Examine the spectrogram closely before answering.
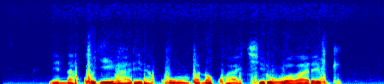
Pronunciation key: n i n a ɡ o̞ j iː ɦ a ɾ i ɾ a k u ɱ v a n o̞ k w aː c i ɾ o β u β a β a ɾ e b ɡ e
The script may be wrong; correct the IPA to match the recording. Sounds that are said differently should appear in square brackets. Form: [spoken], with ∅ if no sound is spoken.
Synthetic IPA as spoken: n i n a [k] o̞ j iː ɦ a ɾ i ɾ a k [uː] ɱ v a n o̞ k w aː c i ɾ [u] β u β a β a ɾ e b ɡ e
